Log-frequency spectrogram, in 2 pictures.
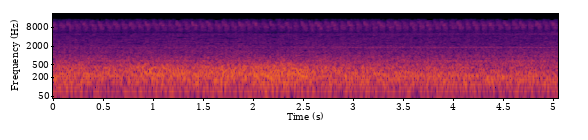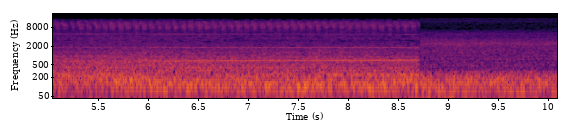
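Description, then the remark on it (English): A helicopter roars steadily, its rotor producing a dense, continuous thrum with a constant engine whine above it, loud throughout until the sound cuts abruptly near the end. No one speaks. “This helicopter pilot has some incredible aim.”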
